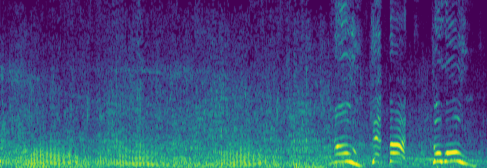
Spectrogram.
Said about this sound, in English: From the other side of the hill comes the distant roar of engines, quiet at first but growing louder. An unsettling noise that within seconds reveals its origin. A squadron of German Luftwaffe planes.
